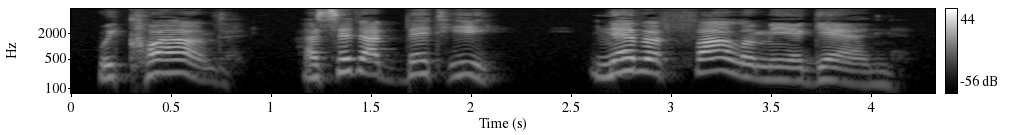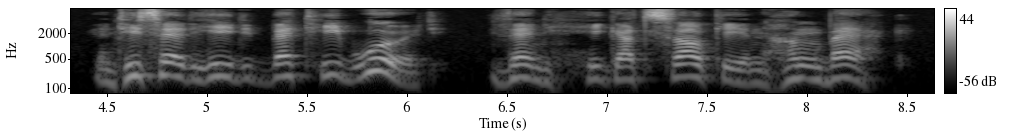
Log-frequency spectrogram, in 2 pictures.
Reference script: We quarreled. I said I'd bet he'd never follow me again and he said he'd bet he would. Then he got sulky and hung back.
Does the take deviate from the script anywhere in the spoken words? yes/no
no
